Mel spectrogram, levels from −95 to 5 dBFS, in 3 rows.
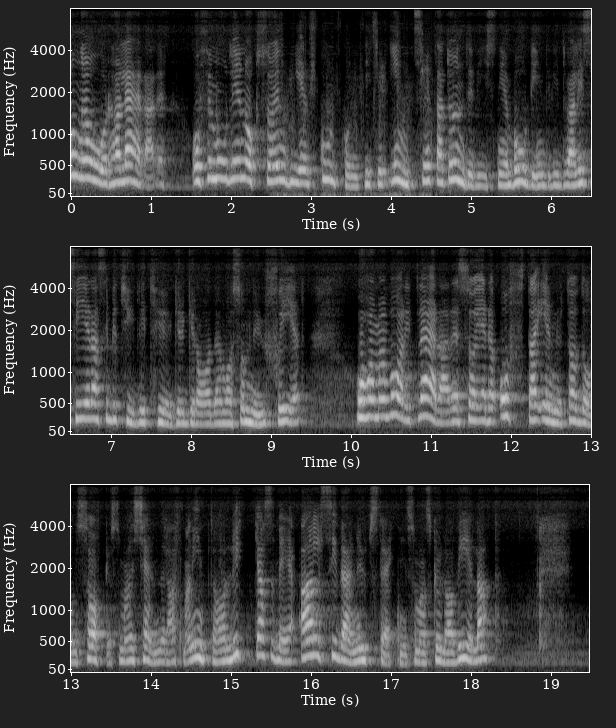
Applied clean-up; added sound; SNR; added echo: neural separator model SepFormer DNS4.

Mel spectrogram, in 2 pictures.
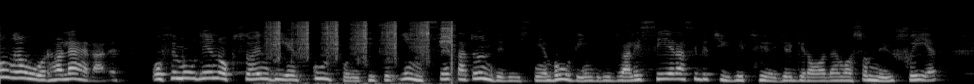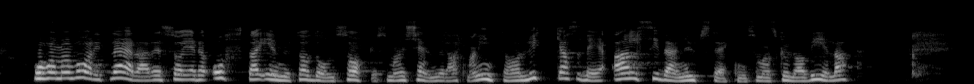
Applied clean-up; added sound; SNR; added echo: classical method WPE with log-MMSE.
